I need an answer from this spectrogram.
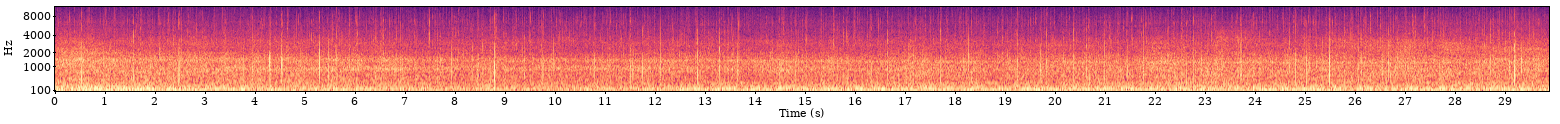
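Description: Freight train rolling slowly past: a steady low rumble of its diesel locomotives working, with a constant higher tone and scattered clicks from the wheels on the rails. Rain hisses and patters underneath.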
